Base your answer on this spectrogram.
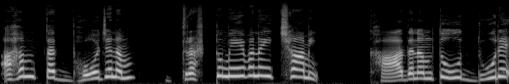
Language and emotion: Sanskrit, disgusted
